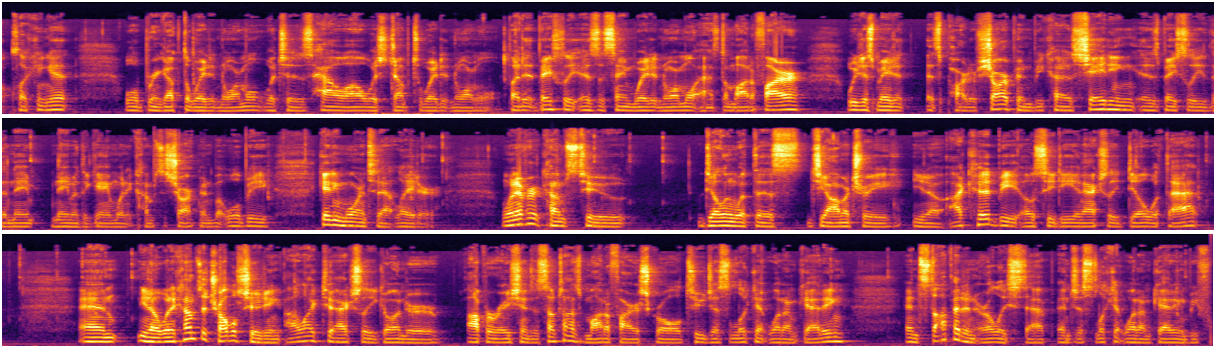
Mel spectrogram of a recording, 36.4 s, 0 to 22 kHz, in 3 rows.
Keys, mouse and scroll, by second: 1.6 click, 5.0 q, 11.1 scroll down 3, 11.9 middle click, 12.7 middle click, 14.0-14.5 scroll up 6, 14.9 shift+middle click, 15.2-16.0 scroll up 3, 16.0 scroll up 3, 16.2 shift+scroll down 3, 16.4 middle click, 17.5 scroll down 3, 17.8 middle click, 18.4 middle click, 19.1-20.2 scroll up 3, 20.2-21.3 scroll up 1, 24.0 scroll, 24.2 shift+middle click, 24.5 scroll down 2, 24.8 middle click, 25.3 double middle click, 25.7 scroll up 2, 26.0 middle click, 26.6 scroll up 1, 27.1 q, 29.2 click, 30.2-30.9 scroll up 1, 31.0-31.5 scroll up 1, 32.2-32.9 scroll down 4, 32.4 click, 33.1 middle click, 33.8 scroll up 3, 35.7 scroll, 36.1 shift+middle click.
